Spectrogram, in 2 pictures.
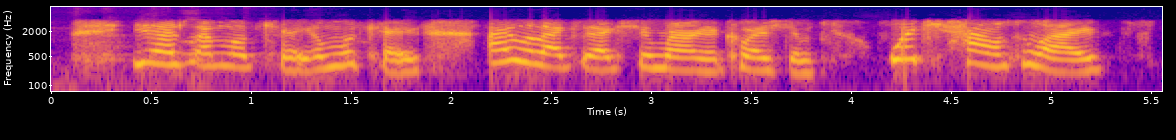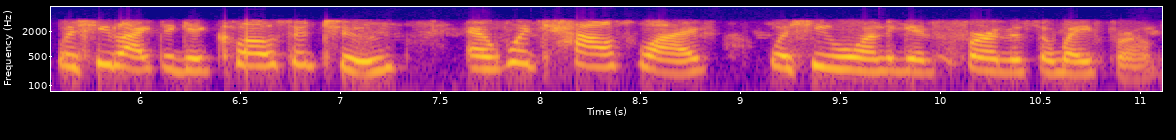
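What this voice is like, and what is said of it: Hoarse, rough voice. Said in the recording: “I'm hoarse now ... you got a cold? ... Sound like she's smoking a little something”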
